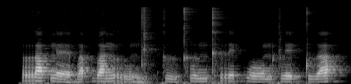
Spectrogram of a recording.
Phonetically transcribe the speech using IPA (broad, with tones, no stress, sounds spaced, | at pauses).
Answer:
r a˥˩ t̚ ŋ ɛː˨˩ b a˦˥ p̚ b a˦˥ ŋ r u˩˦ n d i˦˥ t̚ k ɯː˩˦ kʰ l ɯ˦˥ ŋ kʰ r e˦˥ k̚ w oː˧ m k l e˦˥ ʔ t ɯ˦˥ a̯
